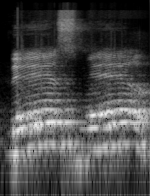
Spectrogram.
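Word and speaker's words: بسم الله: A I bunyinya I, jangan E. Jangan Bismillahirrahmanirrahim. Kan dari kecil gitu ya. Bismillah, bukan bes, di, bis, ya, di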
